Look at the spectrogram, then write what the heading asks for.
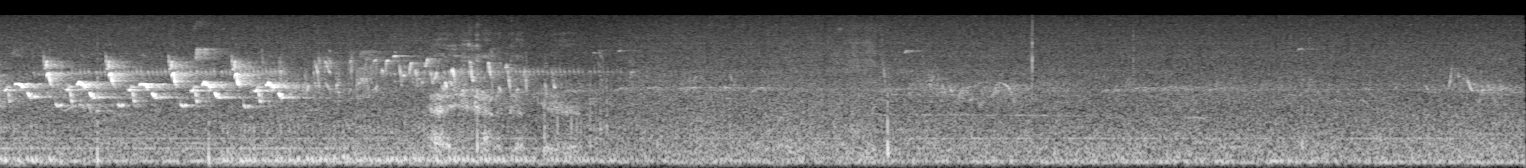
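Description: A bird's loud, rapid run of high chirping notes for about two seconds, with a few more calls about three and a half seconds in, then steady outdoor background.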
